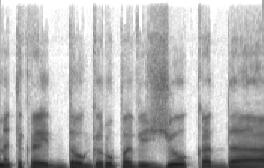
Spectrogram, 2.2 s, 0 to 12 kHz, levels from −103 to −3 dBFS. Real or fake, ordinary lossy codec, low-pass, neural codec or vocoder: fake; Opus, 16 kbps; 10.8 kHz; autoencoder, 48 kHz, 128 numbers a frame, DAC-VAE, trained on Japanese speech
